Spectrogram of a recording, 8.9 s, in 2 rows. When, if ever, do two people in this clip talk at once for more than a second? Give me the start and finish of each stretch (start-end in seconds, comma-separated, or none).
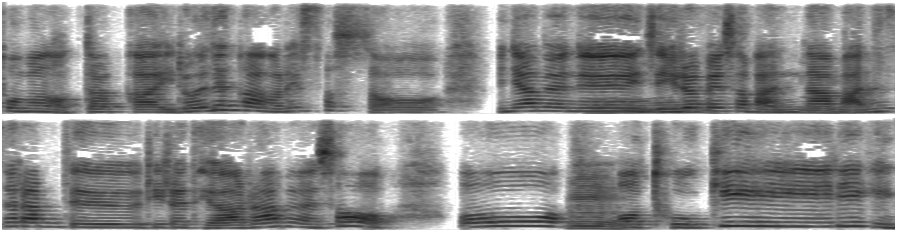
2.9-4.3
